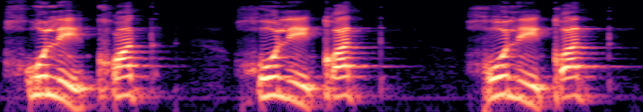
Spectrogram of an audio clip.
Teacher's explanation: ख़ा को पुर करेंगे, लाम हरूफ मुस्तफ़ला से है यानी बारीक पढ़ेंगे, और फिर क़ाफ हरूफ मुस्तालिया से उसको भी पुर पढ़ेंगे और क़ाफ को आगे ता के साथ मिलाकर इसकी मशक करते हैं।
